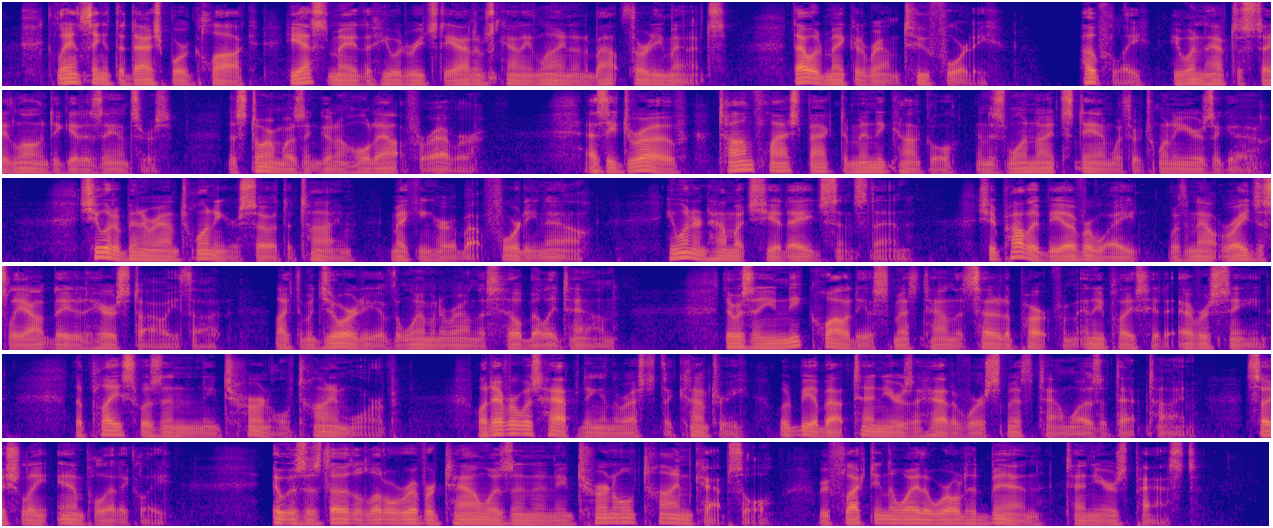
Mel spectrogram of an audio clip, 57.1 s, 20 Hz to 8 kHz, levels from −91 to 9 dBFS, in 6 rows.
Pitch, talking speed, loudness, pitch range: 75 Hz, 195 wpm, -28 LUFS, 70-90 Hz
